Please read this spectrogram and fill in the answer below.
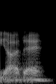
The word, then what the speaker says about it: Jade: Is that how you say your name, by the way? I'm sorry. Is that your Finnish name or is that your actual name? Yeah, Finnish name. When I'm in Finland, I say Jade.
